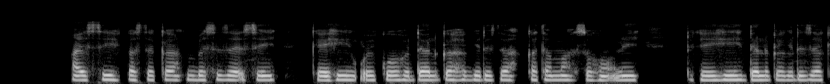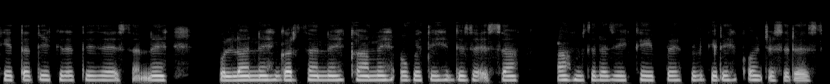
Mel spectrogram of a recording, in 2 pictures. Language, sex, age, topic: Gamo, female, 18-24, government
